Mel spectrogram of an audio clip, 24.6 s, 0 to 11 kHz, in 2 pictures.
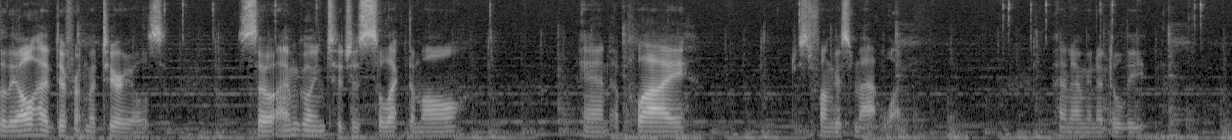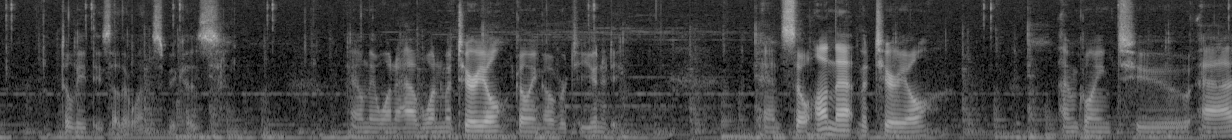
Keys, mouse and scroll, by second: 1.5 right click, 3.1 click, 4.8 right click, 9.9 click, 10.2 right click, 11.8 click, 12.6 Delete, 13.1 click, 13.6 Delete, 13.9 click, 14.5 Delete, 14.9 click, 15.3 Delete, 18.1 click, 22.0 click.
